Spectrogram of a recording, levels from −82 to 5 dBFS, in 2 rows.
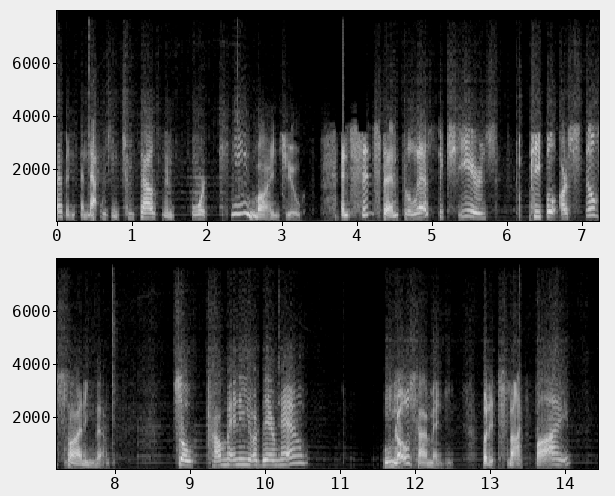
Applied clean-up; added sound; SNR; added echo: neural mask model RNNoise.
